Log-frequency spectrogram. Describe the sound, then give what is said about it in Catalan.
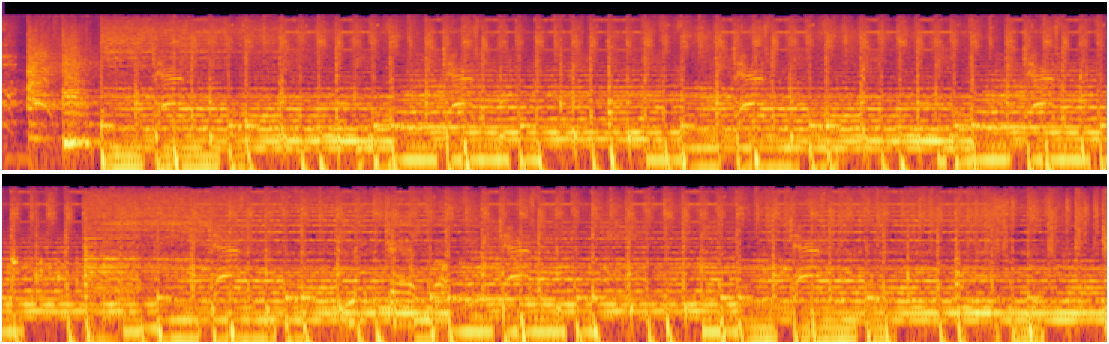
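A funky soul track plays steadily and loud throughout, with a full band of bass, drums and layered instruments and no talking over it. “És un grup també molt funky, molt soul, que en el seu moment, ja et dic, van tenir bastant de ressò”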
